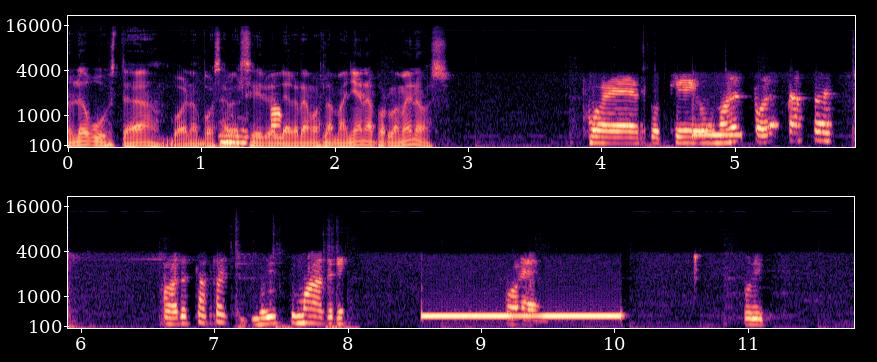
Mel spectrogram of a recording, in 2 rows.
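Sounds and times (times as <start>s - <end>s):
speech: 0.0s - 3.1s, 3.9s - 8.2s, 9.2s - 9.6s, 11.0s - 11.3s
telephone ringback tone while a call is placed: 8.6s - 10.1s.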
